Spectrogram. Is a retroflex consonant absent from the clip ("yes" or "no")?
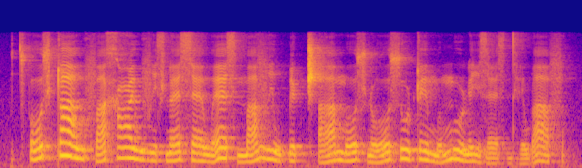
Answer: no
